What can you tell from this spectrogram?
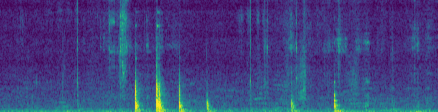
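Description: Light, sharp taps and clicks of a steel ruler and pencil being handled and set down on a wooden board: a quick run of about five in about a second, starting a second and a half in, then two more a couple of seconds later.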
